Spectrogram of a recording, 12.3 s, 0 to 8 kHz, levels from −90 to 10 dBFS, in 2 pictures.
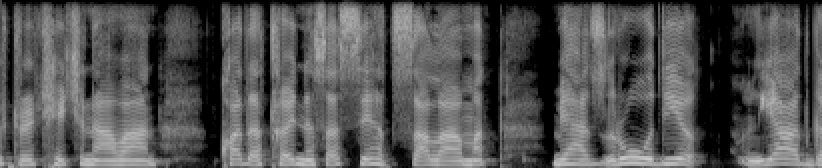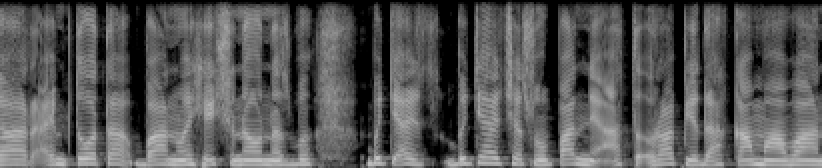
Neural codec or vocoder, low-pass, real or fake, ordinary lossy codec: none; none; real; none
